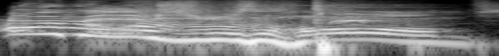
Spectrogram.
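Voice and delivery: very high-pitched, natural own voice. Imitating how Elizabeth Holmes's real voice sounds: imitating Elizabeth Holmes' real voice. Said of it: "Her real voice sounds like".

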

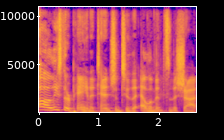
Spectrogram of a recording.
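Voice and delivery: ordinary delivery

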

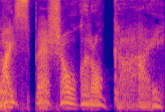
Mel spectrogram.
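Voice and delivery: very high, rough, swooping cartoon housewife voice. Doing a cartoon mom line that the others praise: Marge voice. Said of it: "that's a really good Marge".

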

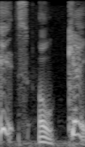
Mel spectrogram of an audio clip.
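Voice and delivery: high-pitched, simplified broken English. Retelling answering a woman who speaks little English, imitating broken English. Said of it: "I don't know why I'm talking like that".

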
